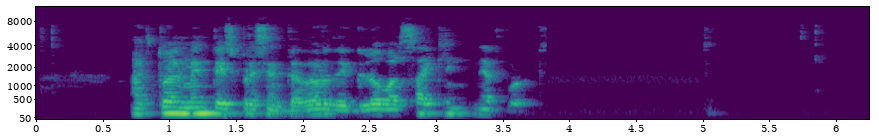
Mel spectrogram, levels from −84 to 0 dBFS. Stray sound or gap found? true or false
false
